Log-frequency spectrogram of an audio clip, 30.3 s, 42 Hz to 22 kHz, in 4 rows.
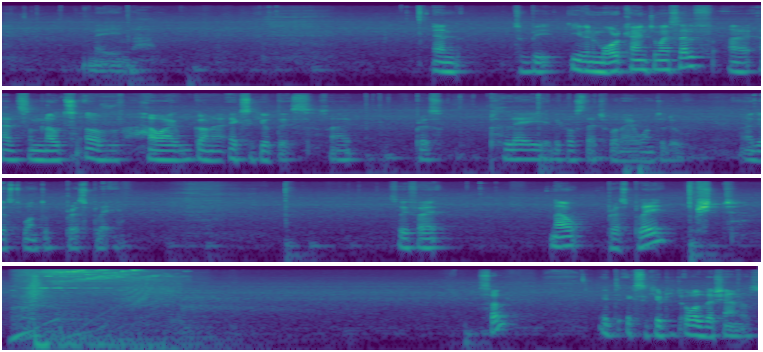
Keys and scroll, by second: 0.0-1.7 typing, 11.0-13.4 typing, 18.0 F1, 22.0 F2.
